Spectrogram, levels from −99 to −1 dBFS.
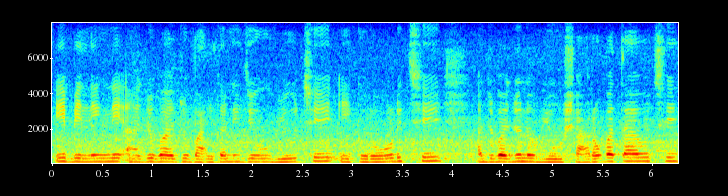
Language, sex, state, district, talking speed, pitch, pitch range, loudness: Gujarati, female, Gujarat, Gandhinagar, 170 wpm, 185 Hz, 175-205 Hz, -20 LUFS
